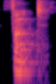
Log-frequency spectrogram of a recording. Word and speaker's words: fmt: And if you hear me saying funct, that's just because people pronounce this as funct, FMT, just short for format, I think.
